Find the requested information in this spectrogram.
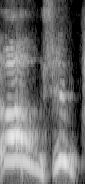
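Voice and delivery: high, sudden mock-startled squeak; startled yelp. Streamer hears a jet overhead, mock-startled high yelp. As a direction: imitate a man jumping at the noise.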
